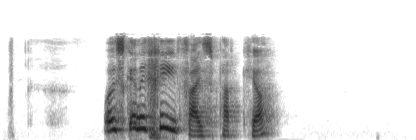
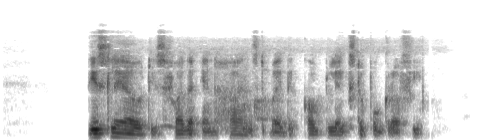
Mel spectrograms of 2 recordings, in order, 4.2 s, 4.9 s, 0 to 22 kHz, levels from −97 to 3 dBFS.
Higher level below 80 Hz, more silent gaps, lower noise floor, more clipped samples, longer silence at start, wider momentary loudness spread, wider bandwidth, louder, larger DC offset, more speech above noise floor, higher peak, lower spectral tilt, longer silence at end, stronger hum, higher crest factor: first, -52 dBFS vs -64 dBFS; neither; first, -89 dBFS vs -85 dBFS; neither; first, 1.05 s vs 0.9 s; about the same, 11 LU vs 12 LU; second, 8 kHz vs 9.2 kHz; first, -16 LUFS vs -24 LUFS; neither; first, 74 dB vs 61 dB; about the same, -2 dBFS vs -4 dBFS; second, -3.5 dB/octave vs -5 dB/octave; first, 1.45 s vs 0.7 s; neither; second, 16 dB vs 22 dB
